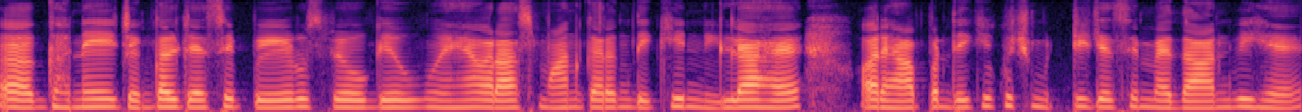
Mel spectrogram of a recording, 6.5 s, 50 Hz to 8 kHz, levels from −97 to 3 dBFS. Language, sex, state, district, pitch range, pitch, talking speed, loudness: Hindi, female, Chhattisgarh, Bastar, 185-200 Hz, 190 Hz, 240 wpm, -18 LUFS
